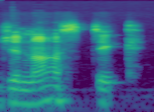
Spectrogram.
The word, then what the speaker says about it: Gnostic: But as it turns out, the term Gnostic is incorrect. That's the English pronunciation. If you look it up in any of their dictionaries, the G is silent because they avoided the explaining just what the term meant.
